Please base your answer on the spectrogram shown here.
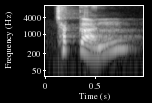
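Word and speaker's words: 찻간: 착간. 사이시옷은 음절 끝소리 규칙에 따라서 디귿 발음하는 것도 괜찮아요.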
